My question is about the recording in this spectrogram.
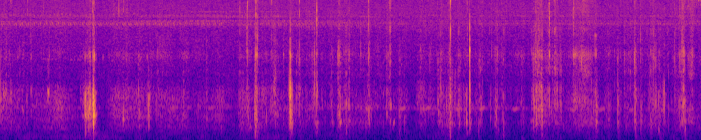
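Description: Split log sections knocking and scraping together as they are lifted by hand and fitted back into a round. There is one sharp wooden knock about a second in, followed by many lighter knocks and rubbing of bark.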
